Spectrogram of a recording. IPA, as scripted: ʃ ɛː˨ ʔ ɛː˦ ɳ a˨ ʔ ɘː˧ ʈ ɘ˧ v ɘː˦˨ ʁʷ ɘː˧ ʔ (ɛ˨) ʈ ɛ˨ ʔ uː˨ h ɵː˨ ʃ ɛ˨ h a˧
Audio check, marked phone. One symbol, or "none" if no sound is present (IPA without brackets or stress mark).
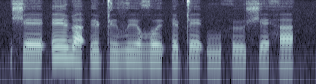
ɛ˨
